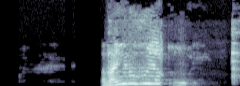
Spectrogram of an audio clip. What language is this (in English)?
Arabic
